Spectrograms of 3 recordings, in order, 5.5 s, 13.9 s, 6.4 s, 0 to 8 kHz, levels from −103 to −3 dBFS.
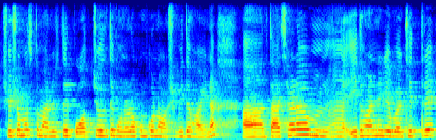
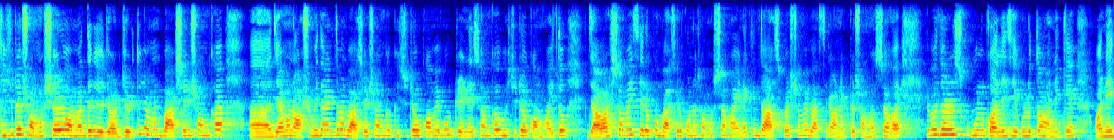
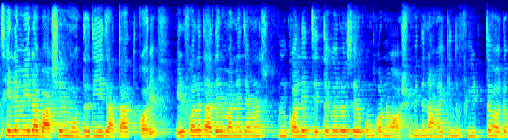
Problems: background sounds at intervals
